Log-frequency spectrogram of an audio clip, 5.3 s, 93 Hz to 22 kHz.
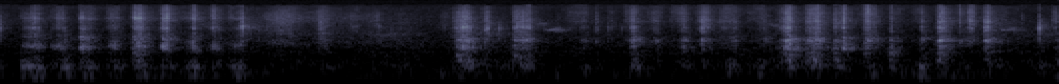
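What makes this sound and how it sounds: A wooden scratching stylus scrapes the coating off a flat, roughly A4 black-coated scratch-art card lying on a table and held down by one hand. It makes short, quick strokes, each a dry, bright rasp with almost no low end. The quiet, close scratching comes in bursts with a brief lull in the middle.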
